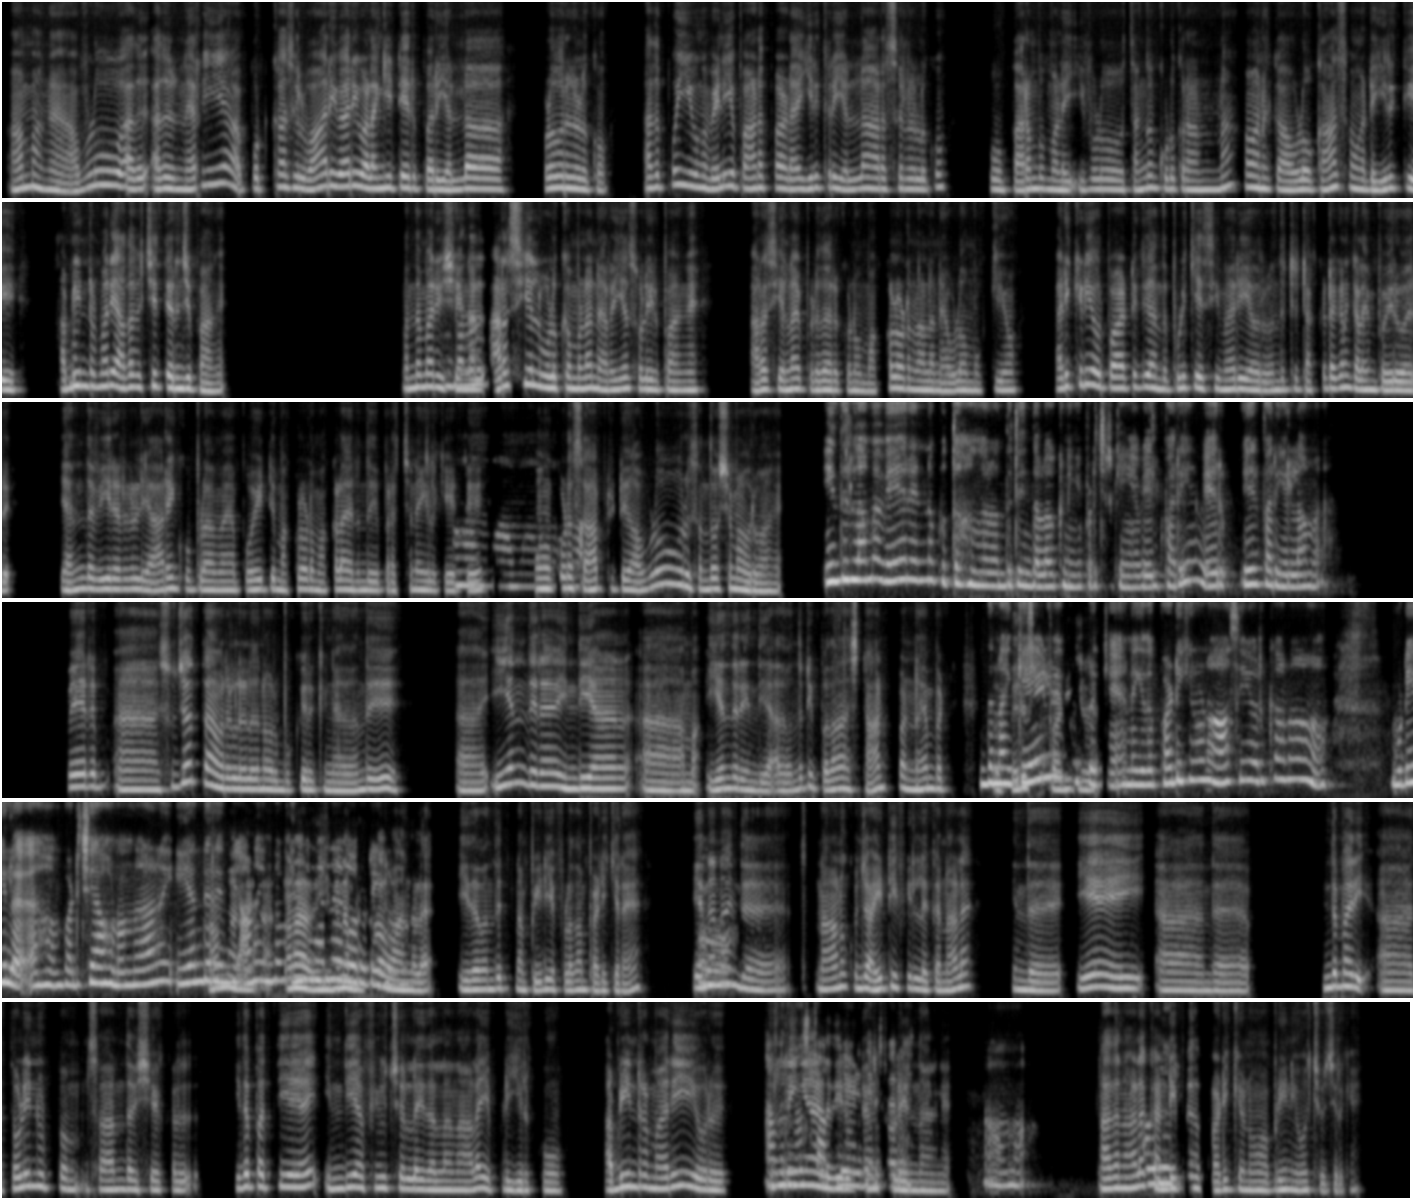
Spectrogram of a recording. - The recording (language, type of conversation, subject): Tamil, podcast, ஒரு புத்தகம் உங்களை வேறு இடத்தில் இருப்பதுபோல் உணர வைத்ததுண்டா?
- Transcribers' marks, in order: tapping; drawn out: "அவ்ளோ"; in English: "ஸ்டார்ட்"; in English: "பட்"; in English: "டைட்டில்"; in English: "பிடிஎஃப்ல"; in English: "ஐடி ஃபீல்ட்ல"; in English: "ஏஐ"; in English: "ஏஐ இந்தியா ஃப்யூச்சர்ல"; in English: "த்ரில்லிங்கா"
